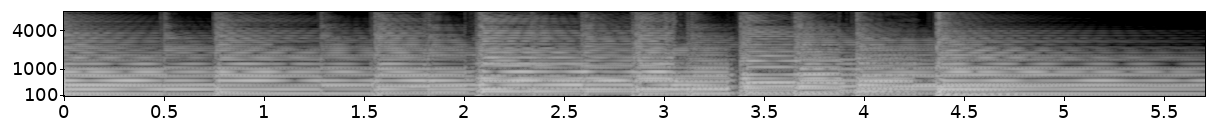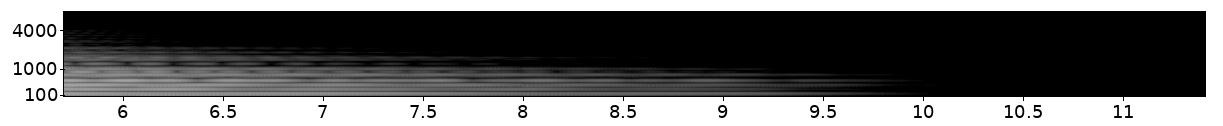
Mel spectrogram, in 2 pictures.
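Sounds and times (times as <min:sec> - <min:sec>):
acoustic music: 0:00.0 - 0:09.0.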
